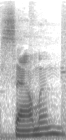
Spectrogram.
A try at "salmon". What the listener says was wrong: Oh, you leave the L in there? Salmon. I say salmon.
